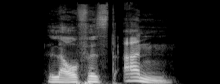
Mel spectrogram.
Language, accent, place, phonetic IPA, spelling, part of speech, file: German, Germany, Berlin, [ˌlaʊ̯fəst ˈan], laufest an, verb, De-laufest an.ogg
- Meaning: second-person singular subjunctive I of anlaufen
